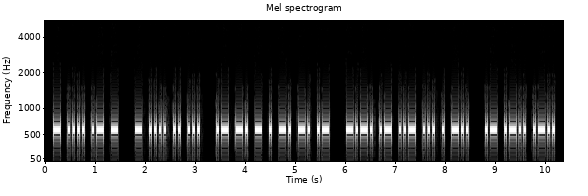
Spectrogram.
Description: Morse code, heard as a keyed tone, about 25 wpm, 600 Hz. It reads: THAT THIS ANTENNA CAUSED ALL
